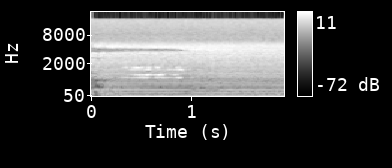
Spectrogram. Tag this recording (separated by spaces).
hollow noise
